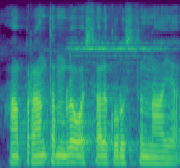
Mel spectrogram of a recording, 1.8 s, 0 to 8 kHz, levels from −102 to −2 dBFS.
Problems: constant background noise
